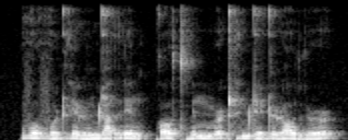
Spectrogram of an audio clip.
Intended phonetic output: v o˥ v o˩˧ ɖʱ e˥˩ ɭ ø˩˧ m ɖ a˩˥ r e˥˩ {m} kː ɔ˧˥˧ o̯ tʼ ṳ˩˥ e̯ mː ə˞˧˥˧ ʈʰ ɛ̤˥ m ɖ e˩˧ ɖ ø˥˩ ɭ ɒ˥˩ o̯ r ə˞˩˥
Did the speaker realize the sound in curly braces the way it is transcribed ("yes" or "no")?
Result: yes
